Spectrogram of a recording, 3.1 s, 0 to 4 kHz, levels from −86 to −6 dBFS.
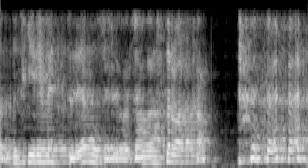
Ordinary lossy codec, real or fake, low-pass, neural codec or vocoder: none; fake; 3.6 kHz; vocoder, 22.05 kHz, 80 mel bands, WaveNeXt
